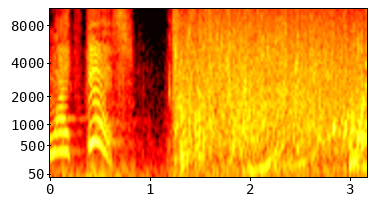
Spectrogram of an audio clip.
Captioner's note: splash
